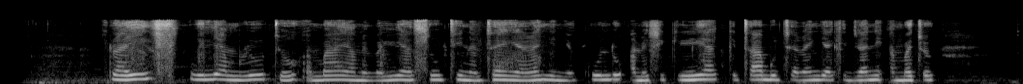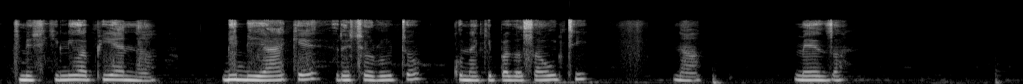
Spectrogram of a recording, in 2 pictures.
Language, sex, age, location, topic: Swahili, female, 18-24, Kisii, government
